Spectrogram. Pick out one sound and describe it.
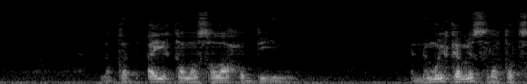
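A man speaks gravely and with emphasis, close by.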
